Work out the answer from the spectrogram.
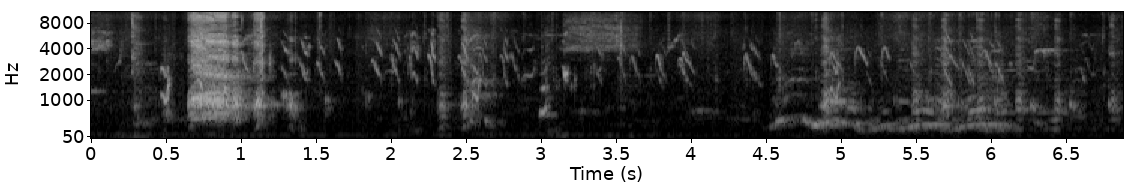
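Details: Grey francolin chicks feeding, starting with a loud rough burst, then quick sharp chirps and a lower churring clucking toward the end, above a faint hum.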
